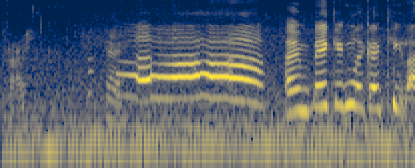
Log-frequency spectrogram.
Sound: yelling

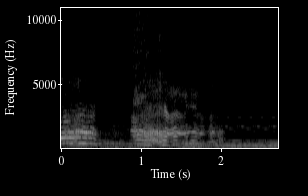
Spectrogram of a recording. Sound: squelching

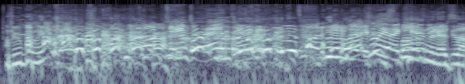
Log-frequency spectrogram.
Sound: group laughing

